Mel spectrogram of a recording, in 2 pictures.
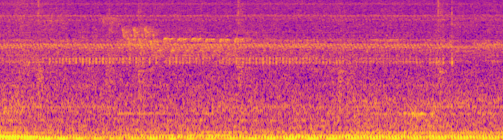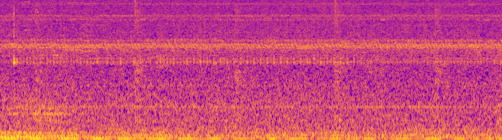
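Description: Faint birds chirping outdoors, heard through an open window over quiet room tone with a low hum and a steady faint high tone.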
